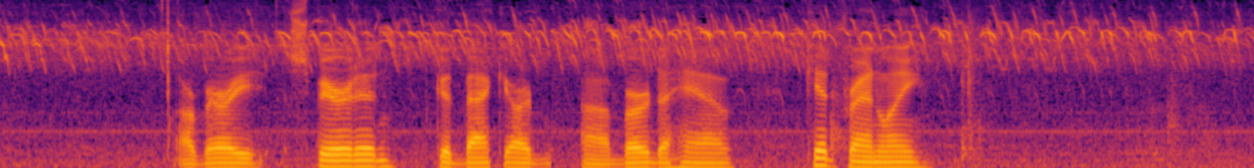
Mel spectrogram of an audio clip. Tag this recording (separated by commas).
Speech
